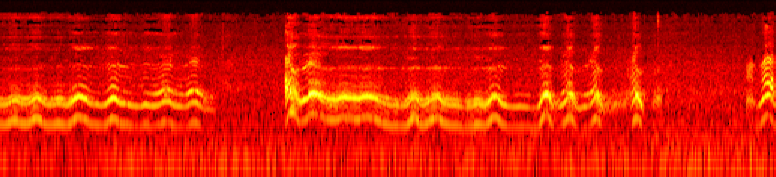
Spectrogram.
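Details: French Bulldog giving long, wavering whine-howls with a wobbling tonal pitch. A brief pause comes near three seconds, then a louder, sustained howl that breaks into shorter rising yelps toward the end. No other clear sounds.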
